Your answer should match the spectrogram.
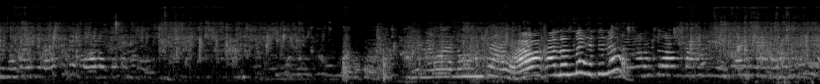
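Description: Water running from a tanker's taps into buckets and pots, under several people's voices talking over one another; the voices are loudest about five seconds in.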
